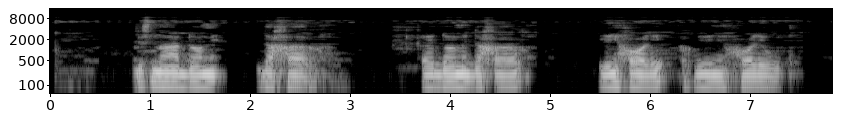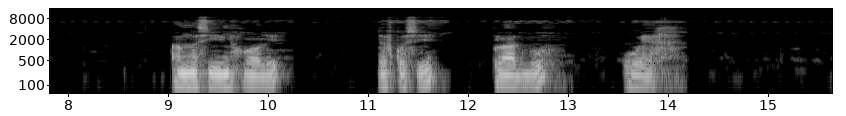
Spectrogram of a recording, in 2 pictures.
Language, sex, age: Wolof, male, 25-35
